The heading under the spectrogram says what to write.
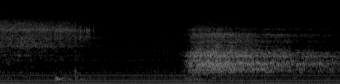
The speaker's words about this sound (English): So let's take a moment to just breathe and tune in to wherever you are and whatever you're doing, becoming as present as possible to this very moment. Taking a breath with me, breathing in and out.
